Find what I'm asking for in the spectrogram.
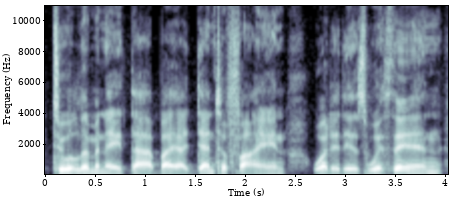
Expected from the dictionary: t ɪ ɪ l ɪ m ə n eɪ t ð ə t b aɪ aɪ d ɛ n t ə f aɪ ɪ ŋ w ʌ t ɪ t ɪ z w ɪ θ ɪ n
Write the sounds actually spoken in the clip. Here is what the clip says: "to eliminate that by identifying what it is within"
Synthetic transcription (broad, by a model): t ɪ ɪ l ɪ m ə n eɪ t ð ə t b aɪ aɪ d ɛ n t ə f aɪ ɪ ŋ w ʌ t ɪ t ɪ z w ɪ θ ɪ n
